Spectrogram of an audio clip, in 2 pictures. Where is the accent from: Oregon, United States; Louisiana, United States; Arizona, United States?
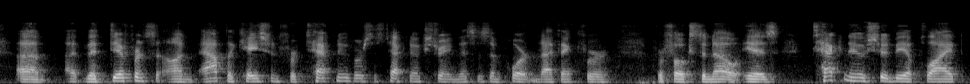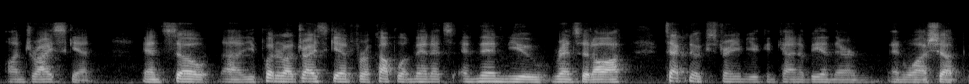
Oregon, United States; I grew up in Oregon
